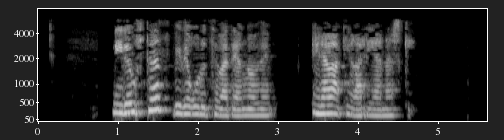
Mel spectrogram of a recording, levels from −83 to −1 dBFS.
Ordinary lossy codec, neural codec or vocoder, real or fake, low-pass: MP3, 24 kbps; none; real; 7.2 kHz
